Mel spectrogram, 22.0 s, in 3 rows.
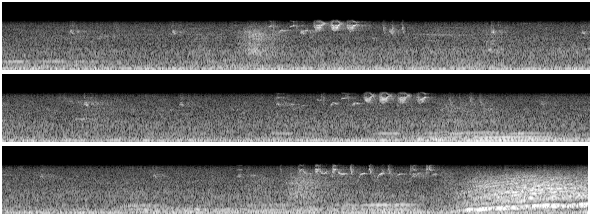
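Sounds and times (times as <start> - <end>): small birds chirping: 0.8 - 7.5, 8.1 - 8.8, 10.7 - 20.4
warning siren wailing: 19.0 - 22.0.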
